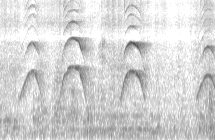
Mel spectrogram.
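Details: Newborn kitten, only a day old, calling with four clear, piercing mews, each a quick upward sweep that arcs back down, spaced about a second apart in a quiet room.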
